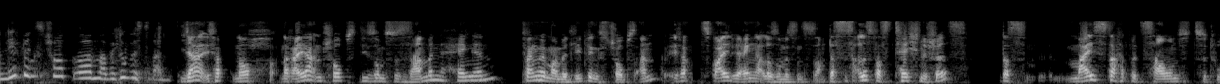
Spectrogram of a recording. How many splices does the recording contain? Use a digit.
7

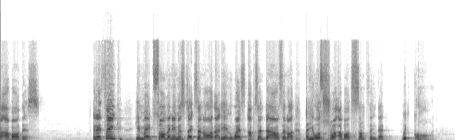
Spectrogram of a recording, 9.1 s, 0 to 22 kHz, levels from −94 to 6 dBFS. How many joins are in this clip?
1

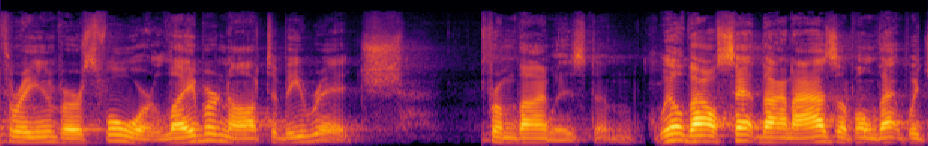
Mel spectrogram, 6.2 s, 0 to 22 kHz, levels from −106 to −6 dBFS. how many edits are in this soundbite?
3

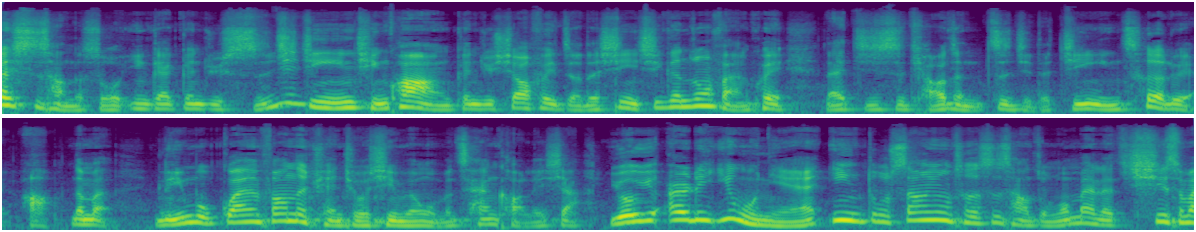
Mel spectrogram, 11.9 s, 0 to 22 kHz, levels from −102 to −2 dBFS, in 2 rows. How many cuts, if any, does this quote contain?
2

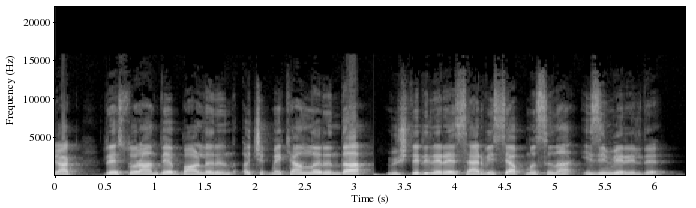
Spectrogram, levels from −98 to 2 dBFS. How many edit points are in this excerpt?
0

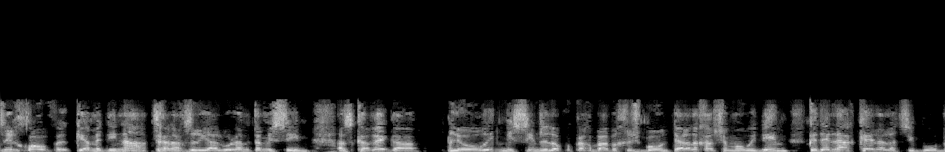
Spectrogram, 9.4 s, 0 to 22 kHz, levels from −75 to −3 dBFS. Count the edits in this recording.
0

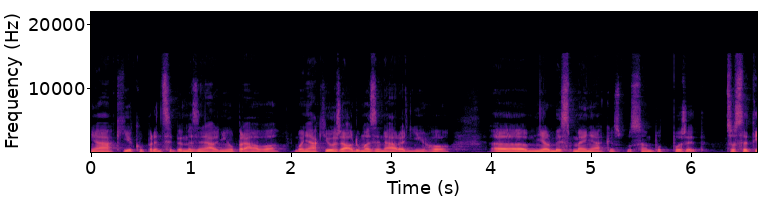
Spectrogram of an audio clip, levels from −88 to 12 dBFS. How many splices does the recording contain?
1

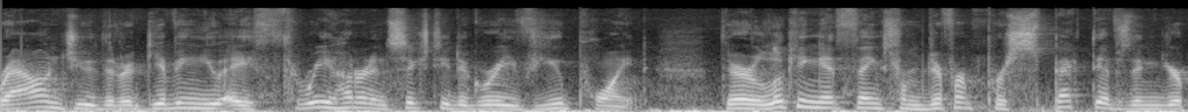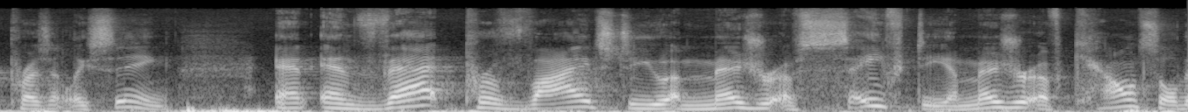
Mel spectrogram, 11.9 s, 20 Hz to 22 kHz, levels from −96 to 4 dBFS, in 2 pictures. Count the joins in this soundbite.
0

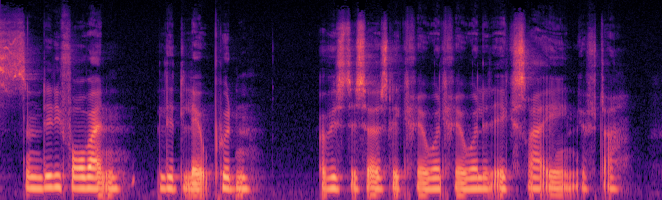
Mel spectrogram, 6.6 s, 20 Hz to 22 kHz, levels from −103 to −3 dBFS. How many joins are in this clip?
1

